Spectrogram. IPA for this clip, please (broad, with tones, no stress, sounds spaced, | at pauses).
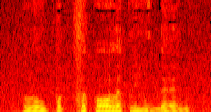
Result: l o˧ w p ɐ˨˥ k̚ f ɐ˥ t̚ ɔː˥ l ɐ˧ t̚ l iː˨ w n̪ ɛː˨˩ n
